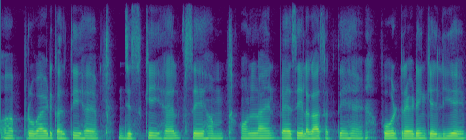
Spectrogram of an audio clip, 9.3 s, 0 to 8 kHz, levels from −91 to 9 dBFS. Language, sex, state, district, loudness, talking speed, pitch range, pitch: Hindi, male, Punjab, Kapurthala, -17 LUFS, 110 wpm, 130-135 Hz, 135 Hz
